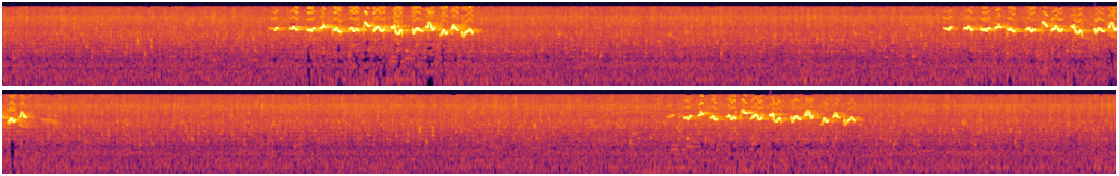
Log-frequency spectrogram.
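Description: Ultramarine grosbeak (azulão, northeastern form) singing: three short, quick warbled song phrases, each about two and a half seconds long and roughly ten seconds apart, over a faint steady hiss.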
